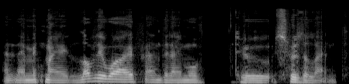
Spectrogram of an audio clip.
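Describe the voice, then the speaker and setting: A young man with a Syrian Arabic accent, an Arabic speaker, talking about himself in a relaxed, casual way with lots of "you know.". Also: sits low, normal speed, no room sound. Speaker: guest. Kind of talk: casual conversation in VR.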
